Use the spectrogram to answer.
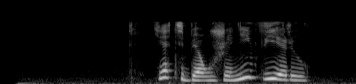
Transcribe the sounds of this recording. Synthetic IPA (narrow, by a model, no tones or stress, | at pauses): jatʰibʲauʐɐnivjeriw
